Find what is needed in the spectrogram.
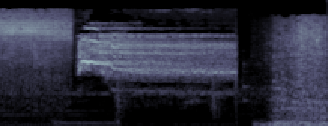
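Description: Drill drum kit 'Extras' one-shot samples auditioned one after another: a high hiss that stops about half a second in, a brighter noisy effect with a few held tones that cuts off after about a second, then a noisy sample with a heavy low end starting near the end.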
